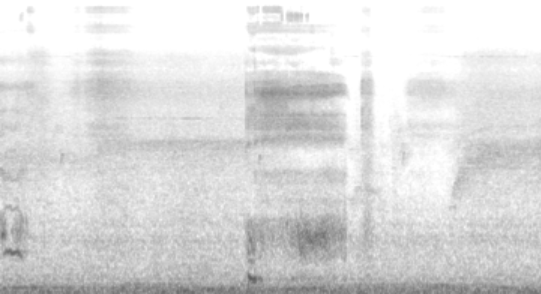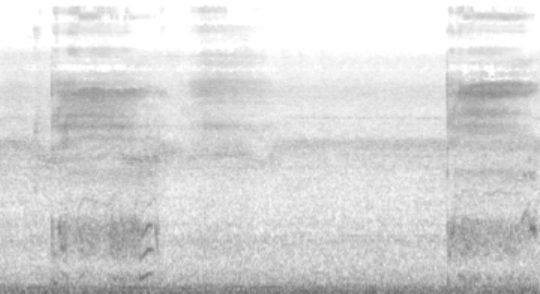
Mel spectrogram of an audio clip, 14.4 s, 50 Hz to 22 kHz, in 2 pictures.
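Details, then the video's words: Bella, a blue Staffordshire Bull Terrier, sleeping and twitching while snoring loudly: rasping, breathy snores with bursts of broader noise at about 3, 8 and 13 seconds, over a steady low rumble. "FUNNY STAFFY SLEEPING AND SNORING"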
